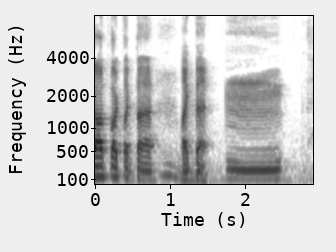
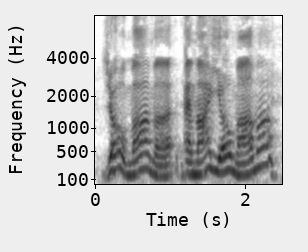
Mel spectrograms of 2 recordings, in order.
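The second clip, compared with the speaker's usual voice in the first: slow, higher puzzled teacher; confused teacher; 6 semitones higher, slower than usual. Retold or imitated. Teacher repeating the joke, slow and confused. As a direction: drawl it out slowly in disbelief. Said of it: "And then she goes".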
